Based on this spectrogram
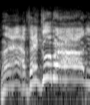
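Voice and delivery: high, stretched-out holler; screamed out loud. Shown as a demonstration. Comedian tests Vancouver as a city to scream, long high shout. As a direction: yell the city name slowly as a crowd cry. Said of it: "favorite to scream out loud".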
